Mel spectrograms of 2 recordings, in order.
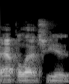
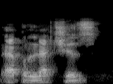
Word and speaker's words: Appalachia: thing it's takes place in this area, the Appalachian Appalachas.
